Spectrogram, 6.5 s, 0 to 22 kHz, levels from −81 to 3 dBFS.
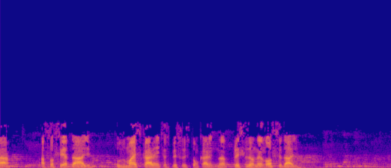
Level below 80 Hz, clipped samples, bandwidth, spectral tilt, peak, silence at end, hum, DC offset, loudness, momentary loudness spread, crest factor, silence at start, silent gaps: -58 dBFS; under 0.1%; 6.4 kHz; -2.5 dB/octave; -4 dBFS; 0 s; none; under 0.1%; -21 LUFS; 17 LU; 18 dB; 0 s; none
